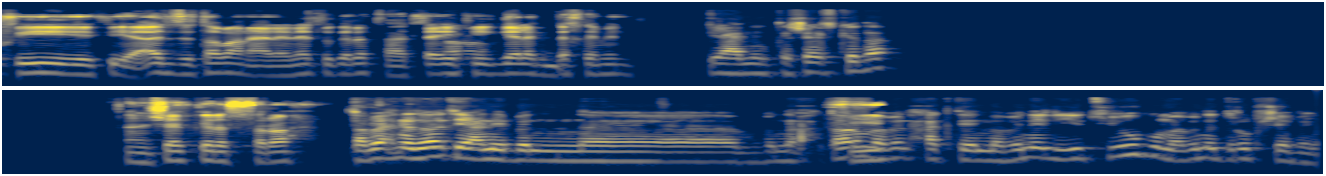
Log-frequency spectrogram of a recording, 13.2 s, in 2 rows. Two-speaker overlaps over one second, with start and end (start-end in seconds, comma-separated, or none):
none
